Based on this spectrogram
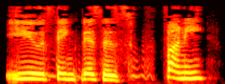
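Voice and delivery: high, outraged question; spitting anger. A narrator's reading. Wronged wife to the laughing showgirl, spat in anger. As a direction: spit it out at the giggler. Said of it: "the woman spat at Ruby".

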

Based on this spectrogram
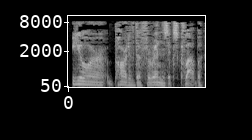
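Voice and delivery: slow, doubtful question. Acted. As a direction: sound unconvinced, drawn out. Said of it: "the medical examiner said doubtfully".

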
